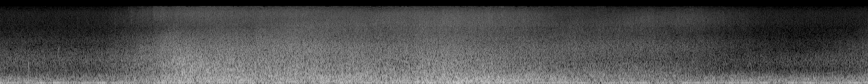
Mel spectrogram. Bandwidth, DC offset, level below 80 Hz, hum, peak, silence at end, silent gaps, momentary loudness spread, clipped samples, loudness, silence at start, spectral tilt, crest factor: 16 kHz; under 0.1%; -28 dBFS; none; -6 dBFS; 0 s; none; 11 LU; under 0.1%; -22 LUFS; 0 s; -4.5 dB/octave; 16 dB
